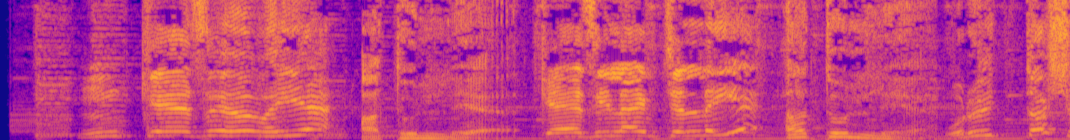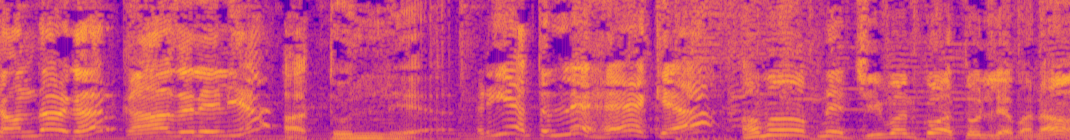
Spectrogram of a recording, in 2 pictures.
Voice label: promos, hindi

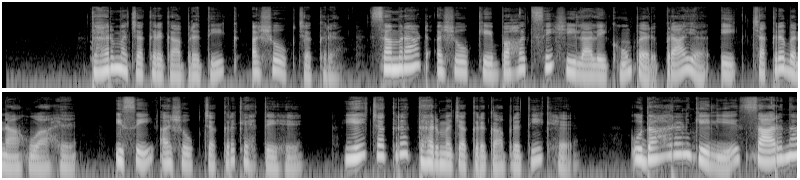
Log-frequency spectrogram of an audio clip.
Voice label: elearn hindi

